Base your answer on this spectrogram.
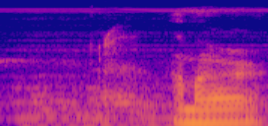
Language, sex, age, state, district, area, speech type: Assamese, male, 30-45, Assam, Goalpara, urban, spontaneous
